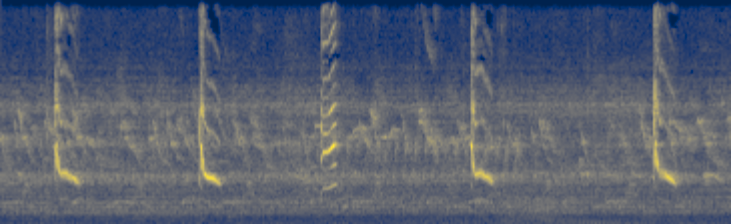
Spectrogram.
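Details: Ngriwik song of a black-capped white-eye, five piercing downslurred chirps spaced about one second apart, high and clean over a quiet, humming background.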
